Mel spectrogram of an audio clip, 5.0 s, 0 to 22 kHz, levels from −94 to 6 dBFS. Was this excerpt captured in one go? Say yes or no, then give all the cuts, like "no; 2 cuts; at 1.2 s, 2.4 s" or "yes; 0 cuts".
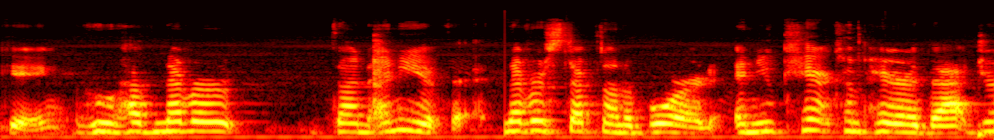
no; 1 cut; at 2.3 s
